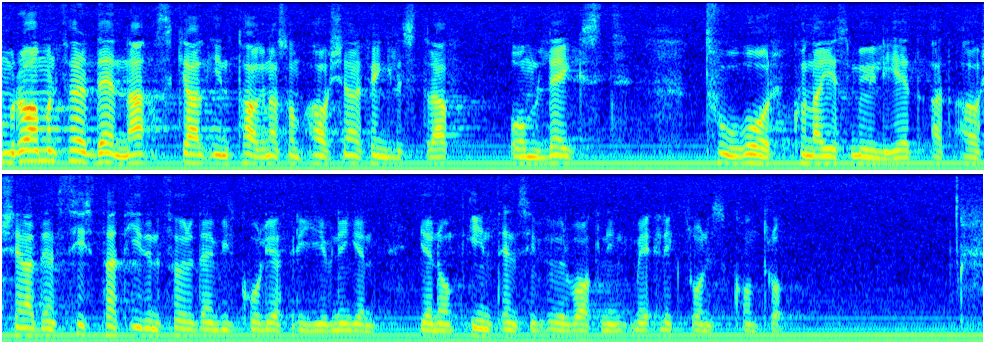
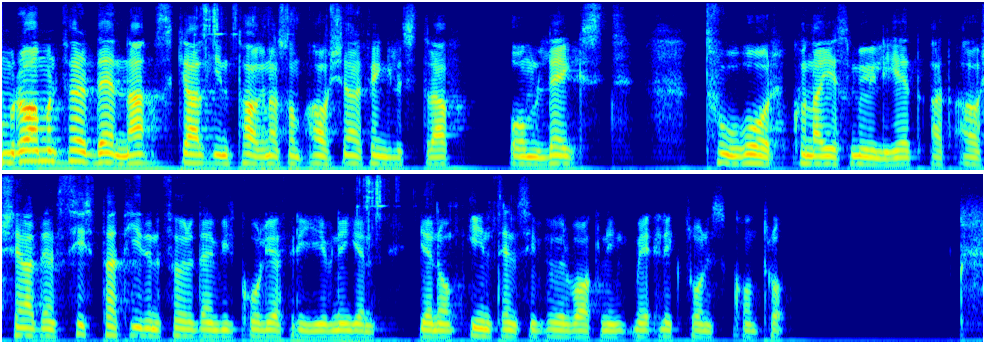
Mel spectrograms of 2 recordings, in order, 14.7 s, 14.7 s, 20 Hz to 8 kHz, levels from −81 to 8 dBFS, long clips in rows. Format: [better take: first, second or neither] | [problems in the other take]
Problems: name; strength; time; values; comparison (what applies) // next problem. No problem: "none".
first | noise reduction (neural mask model DeepFilterNet 3)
